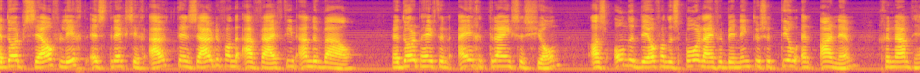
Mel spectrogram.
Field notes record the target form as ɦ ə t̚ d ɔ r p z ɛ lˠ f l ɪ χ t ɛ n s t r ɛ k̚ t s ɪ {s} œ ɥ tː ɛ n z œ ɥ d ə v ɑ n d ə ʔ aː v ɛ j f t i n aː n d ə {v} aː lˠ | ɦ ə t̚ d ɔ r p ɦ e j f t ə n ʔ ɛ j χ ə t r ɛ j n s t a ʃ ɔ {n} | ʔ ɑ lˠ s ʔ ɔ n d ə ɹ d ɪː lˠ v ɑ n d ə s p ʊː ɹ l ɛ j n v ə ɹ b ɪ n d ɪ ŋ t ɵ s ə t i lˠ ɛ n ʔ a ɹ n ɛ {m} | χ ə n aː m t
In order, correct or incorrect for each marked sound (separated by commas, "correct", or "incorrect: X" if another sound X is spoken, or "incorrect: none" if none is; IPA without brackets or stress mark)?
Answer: incorrect: χ, incorrect: ʋ, correct, correct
